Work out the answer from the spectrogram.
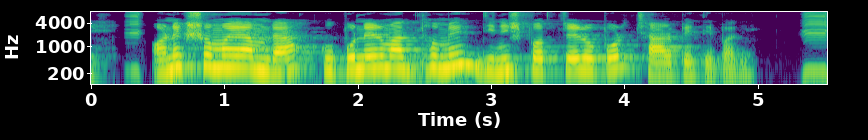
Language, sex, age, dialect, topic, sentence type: Bengali, female, 41-45, Standard Colloquial, banking, statement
